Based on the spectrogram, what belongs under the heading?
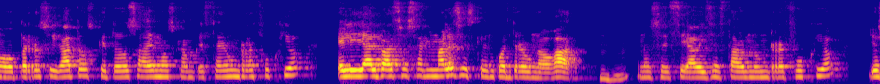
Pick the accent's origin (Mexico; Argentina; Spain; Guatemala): Spain; Castile and León; yo soy de un pueblo muy cerca de Tordesillas, ¿no? De la España profunda. Y a mí me ha pasado volver a mi pueblo, ¿no? En Navidad con mi familia y tal.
